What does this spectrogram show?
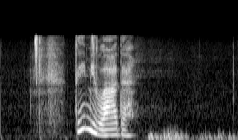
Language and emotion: Russian, positive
